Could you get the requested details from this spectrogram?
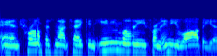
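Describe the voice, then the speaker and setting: A man with an Alabama accent speaks in a high pitch. His intonation is fairly even and his pace moderate. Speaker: sports radio personality. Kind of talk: interview.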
